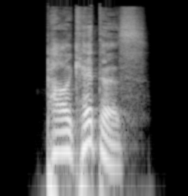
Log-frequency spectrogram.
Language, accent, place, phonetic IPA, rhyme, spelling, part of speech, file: German, Germany, Berlin, [paʁˈkɛtəs], -ɛtəs, Parkettes, noun, De-Parkettes.ogg
- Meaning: genitive singular of Parkett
